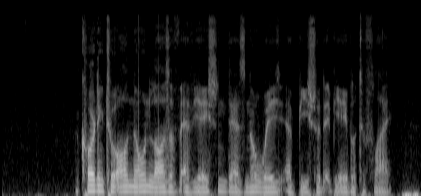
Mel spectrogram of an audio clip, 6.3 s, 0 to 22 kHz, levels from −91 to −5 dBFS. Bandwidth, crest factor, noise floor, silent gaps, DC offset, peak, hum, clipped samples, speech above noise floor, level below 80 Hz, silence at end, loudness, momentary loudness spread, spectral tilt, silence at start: 15.5 kHz; 18 dB; -72 dBFS; none; under 0.1%; -16 dBFS; none; under 0.1%; 38 dB; -50 dBFS; 0 s; -36 LUFS; 13 LU; -7.5 dB/octave; 1.15 s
